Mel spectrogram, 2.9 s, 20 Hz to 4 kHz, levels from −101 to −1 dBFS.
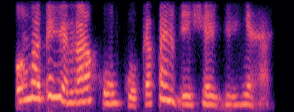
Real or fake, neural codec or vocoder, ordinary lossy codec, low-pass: fake; codec, 16 kHz, 1 kbps, FreqCodec, smaller model; Opus, 32 kbps; 3.6 kHz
